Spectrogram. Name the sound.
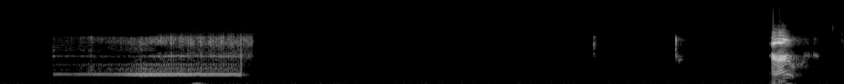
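telephone dialing and ringing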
